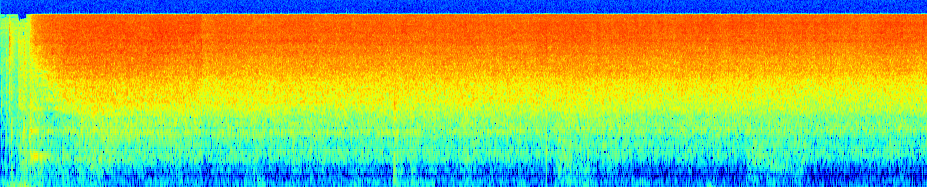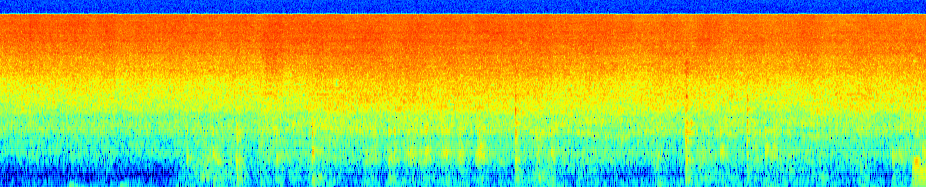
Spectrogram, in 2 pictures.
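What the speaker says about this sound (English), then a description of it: "I'm just doing this just to brown it, I'm not seasoning it yet." Beef mince browns in oil in a pan with a steady loud sizzle and hiss, alone, with scraping stirs throughout.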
